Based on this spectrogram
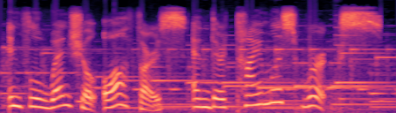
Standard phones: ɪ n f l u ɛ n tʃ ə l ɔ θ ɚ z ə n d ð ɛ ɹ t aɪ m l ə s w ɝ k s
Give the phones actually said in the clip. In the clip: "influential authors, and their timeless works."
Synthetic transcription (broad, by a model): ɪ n f l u ɛ n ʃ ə l ɔ θ ɚ z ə n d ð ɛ ɹ t aɪ m l ə s w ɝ k s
